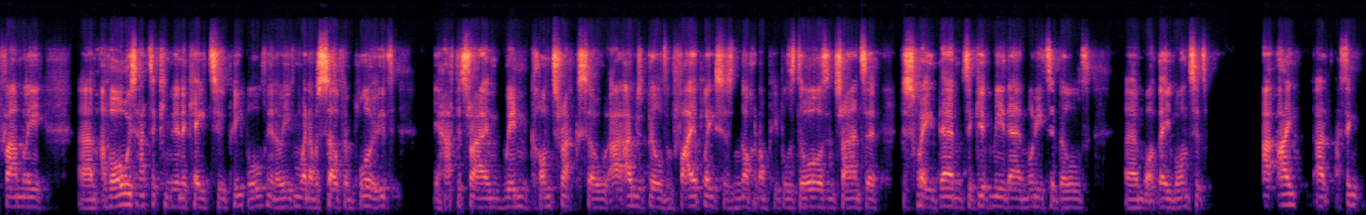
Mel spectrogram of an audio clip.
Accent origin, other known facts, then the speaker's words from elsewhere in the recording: Kirkby, North West England, United Kingdom; I'm a brickie from Kirby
